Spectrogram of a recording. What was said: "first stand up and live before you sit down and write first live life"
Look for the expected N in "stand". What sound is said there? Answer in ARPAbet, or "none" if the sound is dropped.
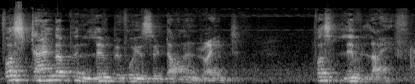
N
